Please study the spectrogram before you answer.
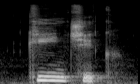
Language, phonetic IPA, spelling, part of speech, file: Ukrainian, [ˈkʲint͡ʃek], кінчик, noun, Uk-кінчик.ogg
- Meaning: tip, point (end)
